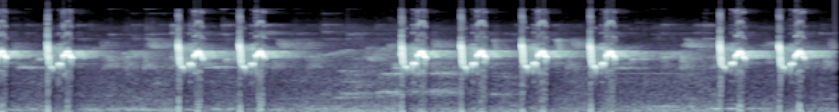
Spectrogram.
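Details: Fierce, sharp prinia song meant for training caged birds: snappy paired notes, each a crisp click then a bright short whistle, in irregular bursts of two to four pairs separated by short gaps.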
